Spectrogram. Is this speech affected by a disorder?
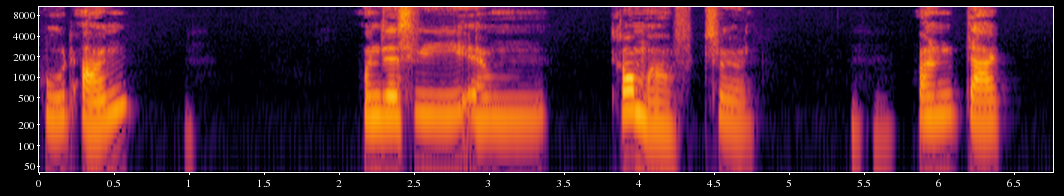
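Yes: Down syndrome; present from birth, diagnosis suspected right after birth, some limitations; age 28.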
